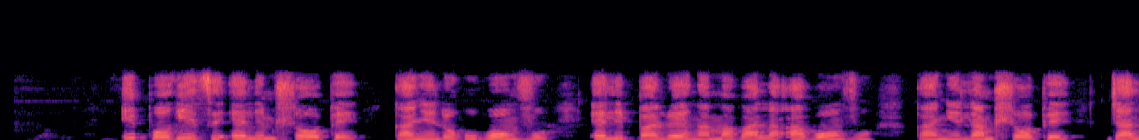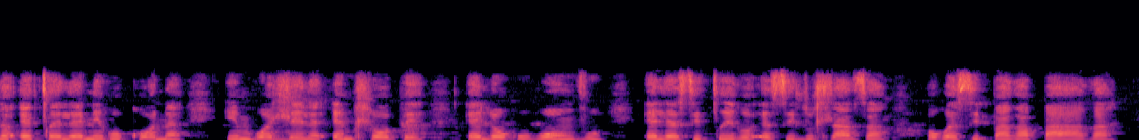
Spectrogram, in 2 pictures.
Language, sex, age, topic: North Ndebele, female, 25-35, health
